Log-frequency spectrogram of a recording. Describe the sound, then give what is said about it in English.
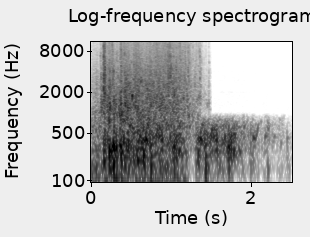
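A big cannonball jump into a hot tub with its bubbles on, followed by a second or so of loud churning and sloshing that abruptly turns muffled and low, like bubbling heard from underwater, fading out. “Cannonball!”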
